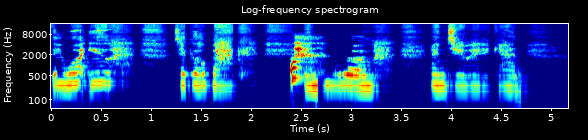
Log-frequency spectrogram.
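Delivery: out of breath, broken by pauses. Retelling what the audition reader said after running upstairs: imitating someone out of breath. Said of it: "She's out of breath".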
